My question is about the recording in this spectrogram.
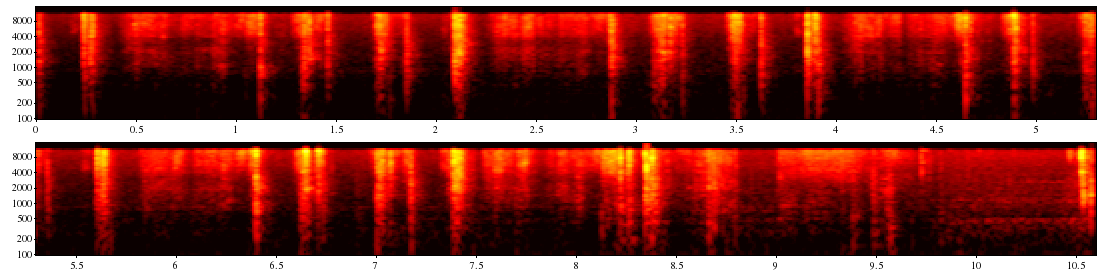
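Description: Tarot deck being shuffled by hand, the cards snapping against each other in quick, irregular clicks, a few a second.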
